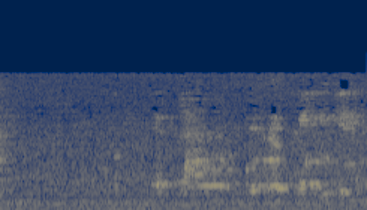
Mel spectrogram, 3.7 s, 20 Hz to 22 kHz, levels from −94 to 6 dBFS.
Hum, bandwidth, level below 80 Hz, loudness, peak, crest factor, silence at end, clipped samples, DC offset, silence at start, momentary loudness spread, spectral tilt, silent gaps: none; 5.4 kHz; -58 dBFS; -37 LUFS; -20 dBFS; 18 dB; 0 s; under 0.1%; under 0.1%; 0 s; 14 LU; -2 dB/octave; none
